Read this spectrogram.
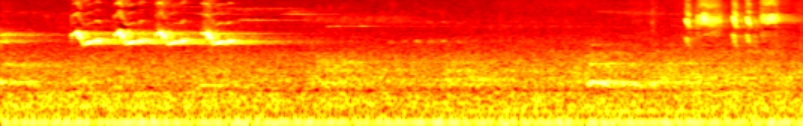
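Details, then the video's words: Northern mockingbird singing from a pine treetop, showing its varied repertoire: a burst of quick repeated warbled notes, a pause, then a short high rattling phrase near the end, over a faint constant low hum. "Northern Mockingbird goes thru his greatest hits!"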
